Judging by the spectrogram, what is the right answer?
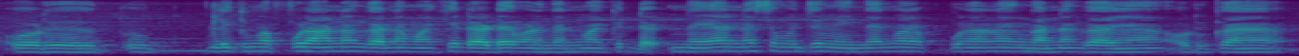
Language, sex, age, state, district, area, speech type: Sindhi, female, 45-60, Delhi, South Delhi, urban, spontaneous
